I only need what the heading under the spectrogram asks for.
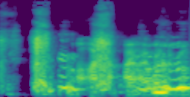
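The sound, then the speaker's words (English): A voice imitates crying: a few short, breathy sniffles give way to shaky, wavering whimpers that rise into a higher-pitched weeping wail at the end. “And you start to hear him sniffling and weeping.”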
